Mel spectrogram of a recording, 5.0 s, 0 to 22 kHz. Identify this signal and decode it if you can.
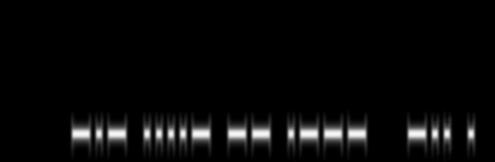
Morse code, heard as a keyed tone, about 20 wpm, 700 Hz. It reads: K4MJ DE
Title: USA Callsign DE Callsign - 4 Characters - 20wpm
